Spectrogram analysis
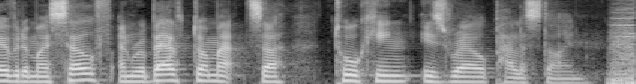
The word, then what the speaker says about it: Mazza: Oliver, thanks a lot first of all for the perfect pronunciations of my name which often in English is butchered into something else which I got used to but that was wonderful.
